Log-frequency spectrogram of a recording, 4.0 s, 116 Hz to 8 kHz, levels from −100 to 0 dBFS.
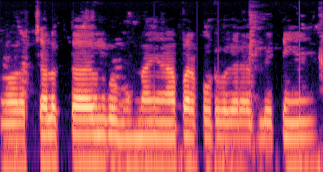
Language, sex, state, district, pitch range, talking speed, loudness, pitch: Hindi, male, Uttar Pradesh, Hamirpur, 130-140 Hz, 180 wpm, -15 LUFS, 135 Hz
